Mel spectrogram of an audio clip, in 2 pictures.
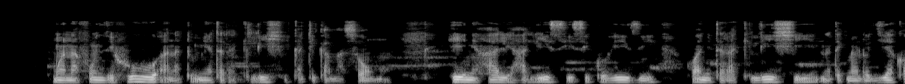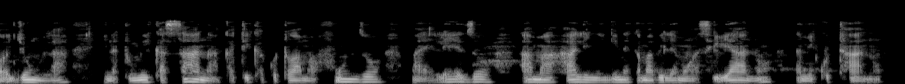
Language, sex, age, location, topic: Swahili, male, 25-35, Nairobi, education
